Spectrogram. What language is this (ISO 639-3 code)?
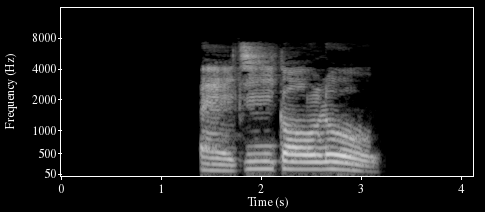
zho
